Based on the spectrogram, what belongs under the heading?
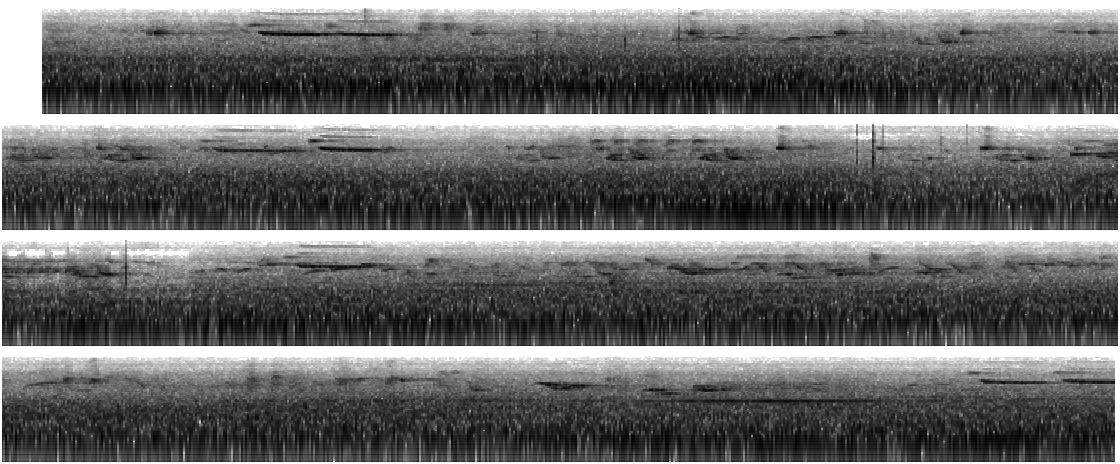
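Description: Several songbirds chirping and calling in short repeated notes from the marsh, over a steady low background rumble.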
